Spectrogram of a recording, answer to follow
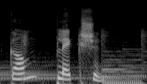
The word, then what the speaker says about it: complexion: Yes, the stress is on the second syllable and the O in the first is pronounced like a A in the China. Isn't English fun like that? To break it down, come isn't pronounced like complain or complete. Instead, it's softer. So repeat after me.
